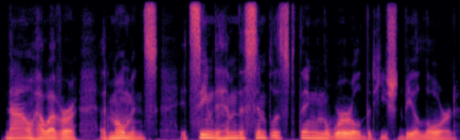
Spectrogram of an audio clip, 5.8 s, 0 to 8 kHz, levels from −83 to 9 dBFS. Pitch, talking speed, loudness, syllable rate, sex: 130 Hz, 210 wpm, -17 LUFS, 4.9 syllables/s, male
